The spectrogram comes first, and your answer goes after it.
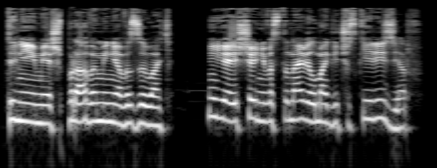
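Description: A whiny, cowardly young noble who squeaks his excuses in a raised, petulant voice, as a woman reads him. The recording is dry and close. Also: fairly even intonation, a little fast, a bit bright, dry recording, soft background music, lightly acted. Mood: panicky. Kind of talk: audiobook character reading.

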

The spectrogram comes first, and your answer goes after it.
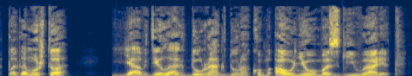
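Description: A man's voice: fairly low pitch, brisk, gravelly, breathy edge, no echo. A man voicing a hot-tempered older brother who speaks with bitter, scornful anger. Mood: angry bitter. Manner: angry, shouting, scornful.

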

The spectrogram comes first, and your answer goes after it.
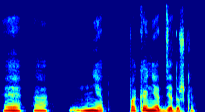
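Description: A man voicing a shy, playful young red-haired girl with a high girlish voice, timid and sweet. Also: big pitch swings, moderate pace, warm tone, no echo. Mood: flustered.

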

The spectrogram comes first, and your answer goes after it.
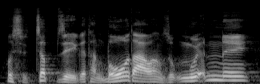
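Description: A man putting on a scornful shouting grown son. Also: mid-range voice, big pitch swings, fast, lightly acted. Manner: rude, shouting, contemptuous. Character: angry grown son mocking his father.

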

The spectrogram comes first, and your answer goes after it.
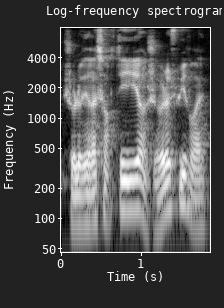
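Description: A man's voice: sits low, moderate pace, a little mellow, voice pushed down, lightly acted. A man voicing a resolute young woman giving firm, clipped orders in an audiobook reading.

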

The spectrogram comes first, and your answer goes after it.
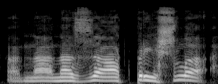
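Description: A man reading an audiobook, voicing a desperate, hot-tempered young man who shouts and pleads urgently. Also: on the high side, fairly even intonation, slow pace, vocal fry, no room sound, clean studio sound, voice pushed up, heavily acted. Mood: furious.

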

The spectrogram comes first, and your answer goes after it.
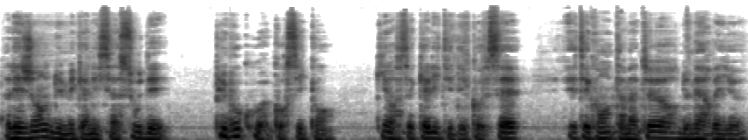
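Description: A man narrating a classic novel as an audiobook. His reading is measured and deliberate, his voice very dark and mellow with a breathy, husky edge. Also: mid-range voice, fairly even intonation. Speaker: audiobook reader. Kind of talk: literary narration.

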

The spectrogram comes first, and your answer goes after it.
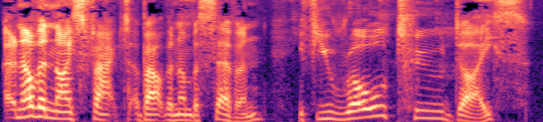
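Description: A man's voice: a little high, very animated, normal speed, no echo. A man co-hosting a casual chat, wry and a little hesitant, with frequent fillers. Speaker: podcast co-host.

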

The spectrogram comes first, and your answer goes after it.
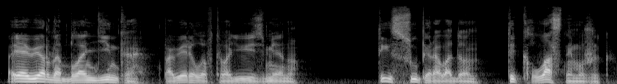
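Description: A man's voice: a bass voice, animated, normal speed, mellow. A man voicing an emotional young woman, a bride, tearful and gushing, in an audiobook reading.

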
